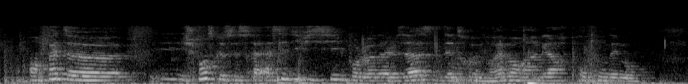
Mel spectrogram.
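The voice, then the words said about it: Noticeable regional accent. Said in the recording (French): “l'accent qui revient. Le côté chauvin. ... il fait quoi cet accent ? Pourquoi il y a l'accent ?”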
